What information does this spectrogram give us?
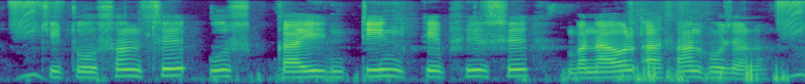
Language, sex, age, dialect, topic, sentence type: Bhojpuri, male, 25-30, Western, agriculture, statement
